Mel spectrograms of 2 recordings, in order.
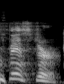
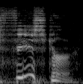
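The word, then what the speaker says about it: Pfister: It's pronounced Fister. Come on, say it. Does it embarrass you? You say Uranus too instead of the right name for the planet? It's German. You... It's Feaster. There's no way it's Fister.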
